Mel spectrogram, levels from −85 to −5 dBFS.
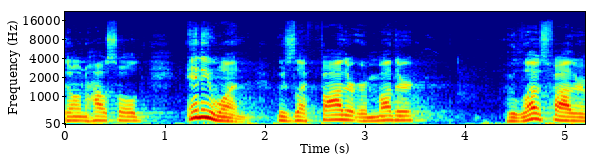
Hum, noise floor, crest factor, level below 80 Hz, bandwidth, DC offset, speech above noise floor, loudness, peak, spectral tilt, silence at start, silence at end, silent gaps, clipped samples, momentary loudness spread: none; -52 dBFS; 16 dB; -48 dBFS; 14 kHz; under 0.1%; 33 dB; -19 LUFS; -4 dBFS; -7 dB/octave; 0 s; 0 s; none; under 0.1%; 13 LU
